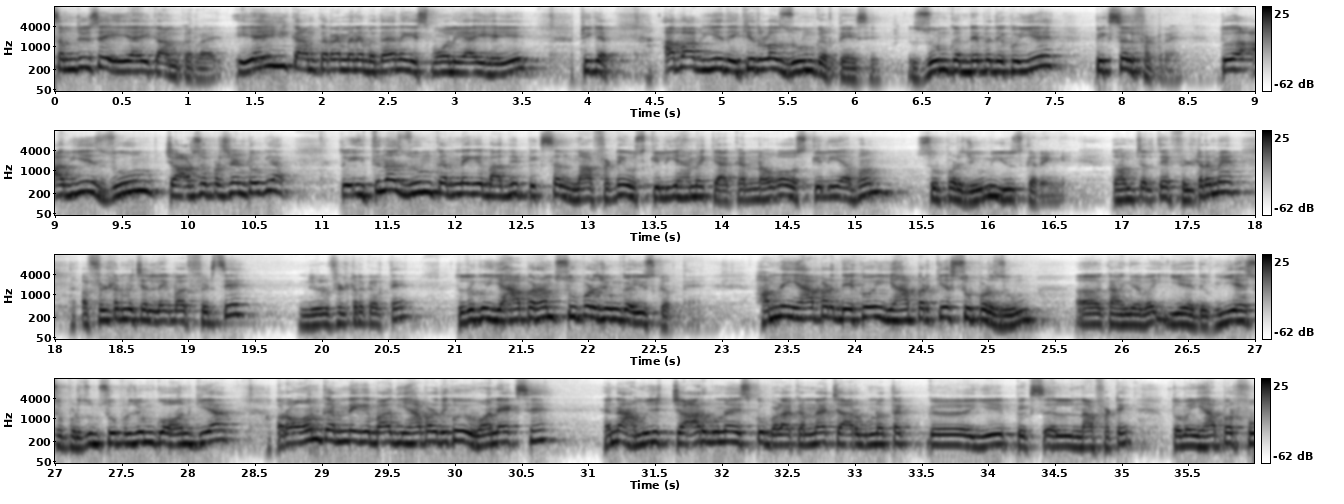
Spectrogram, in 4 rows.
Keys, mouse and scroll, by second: 5.8 ctrl+=, 6.4 ctrl+=, 13.9 ctrl+0, 35.4 double click.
